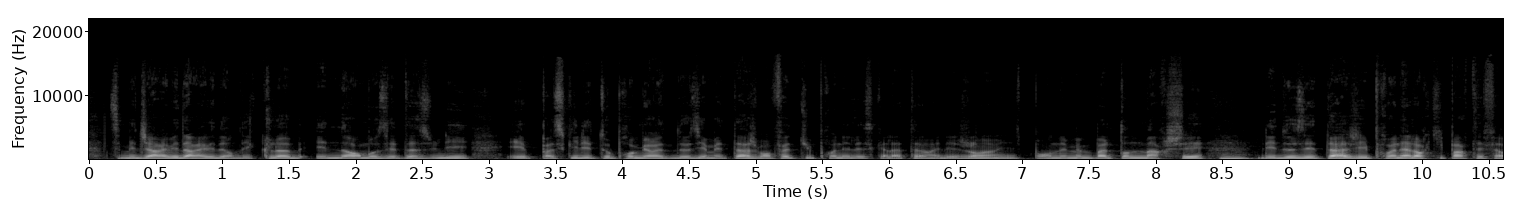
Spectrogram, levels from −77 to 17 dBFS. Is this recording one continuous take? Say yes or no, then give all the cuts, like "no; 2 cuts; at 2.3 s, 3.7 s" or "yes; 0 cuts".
yes; 0 cuts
